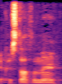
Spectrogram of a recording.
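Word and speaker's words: Christophe Lemaire: done by Christopher lemair is that how you pronounce his name yeah Kristoff L mer um it debuts their uh spring summer 2019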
